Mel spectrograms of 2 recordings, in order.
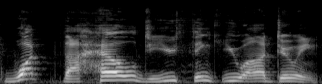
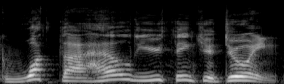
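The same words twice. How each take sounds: First: Slow, loud, measured fury; stern angry demand. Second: Slow, loud, higher angry yell. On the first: Ian storming over to confront Goliath, stern. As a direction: bear down on him with each word. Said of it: "and he's like". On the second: Ian yelling across the club at the bully. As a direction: bellow it across the room. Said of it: "he's actually yelling over the top of everyone". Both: Retold or imitated.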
